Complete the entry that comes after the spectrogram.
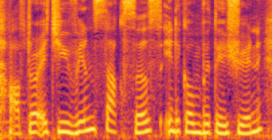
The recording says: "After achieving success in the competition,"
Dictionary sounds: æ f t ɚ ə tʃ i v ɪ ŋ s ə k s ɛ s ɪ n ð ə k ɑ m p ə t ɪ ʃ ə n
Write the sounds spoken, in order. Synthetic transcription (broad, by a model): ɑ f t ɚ ə tʃ i v ɪ ŋ s ə k s ɛ s ɪ n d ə k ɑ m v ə t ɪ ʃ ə n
